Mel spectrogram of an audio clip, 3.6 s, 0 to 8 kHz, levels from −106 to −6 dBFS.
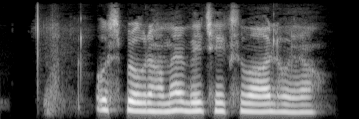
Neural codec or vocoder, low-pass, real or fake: none; 7.2 kHz; real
